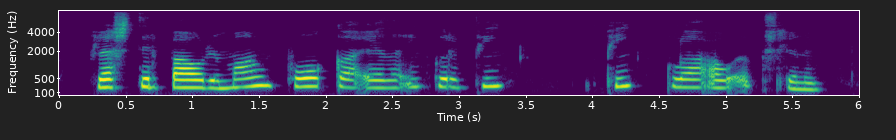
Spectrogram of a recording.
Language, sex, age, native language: Icelandic, male, 11, Icelandic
